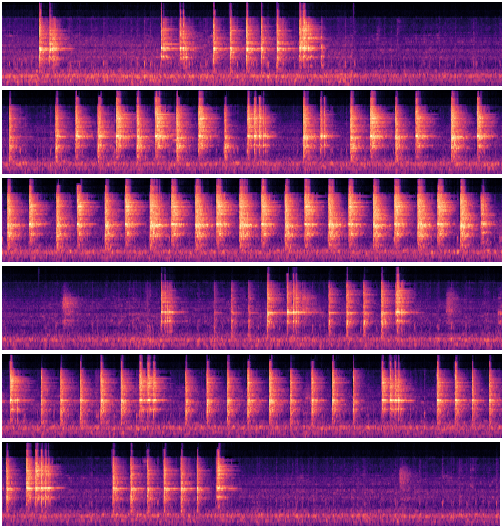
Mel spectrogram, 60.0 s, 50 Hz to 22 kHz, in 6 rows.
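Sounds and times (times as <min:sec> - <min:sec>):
steady hum: 0:00.0 - 0:59.9
hammer ringing on steel anvil: 0:16.0 - 0:29.8.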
